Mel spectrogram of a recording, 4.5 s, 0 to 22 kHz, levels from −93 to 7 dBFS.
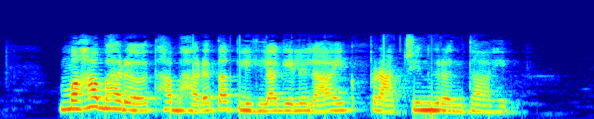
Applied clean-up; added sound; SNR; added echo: none; none; none; none.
